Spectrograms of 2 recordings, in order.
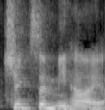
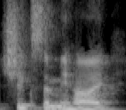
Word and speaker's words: Csikszentmihalyi: Is there a game to learn pronunciation of gamification gurus? Csikszentmihalyi, I got that one. I've practiced it quite a bit. Csikszentmihalyi, Mihai Csikszentmihalyi is the name of the one that Altu was mentioning in the chat.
